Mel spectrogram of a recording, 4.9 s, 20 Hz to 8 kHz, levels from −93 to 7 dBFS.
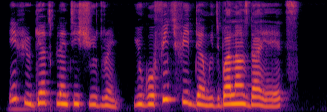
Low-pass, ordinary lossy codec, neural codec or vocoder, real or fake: none; none; none; real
